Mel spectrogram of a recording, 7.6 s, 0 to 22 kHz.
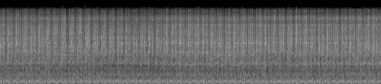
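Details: Case 855D loader with a 12-valve 5.9L Cummins diesel: a steady, even idle with a regular low thump about three per second, no misses or knocks; normal diesel idle.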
